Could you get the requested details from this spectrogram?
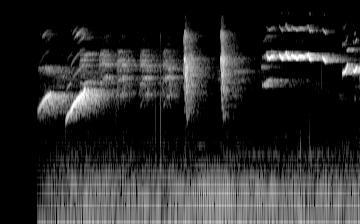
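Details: White-rumped shama (Copsychus malabaricus), a long-tailed bird, in rich song: two rising slurred whistles, a pair of harsh buzzy notes, then high, bright, ringing whistles, all over a quiet background.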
